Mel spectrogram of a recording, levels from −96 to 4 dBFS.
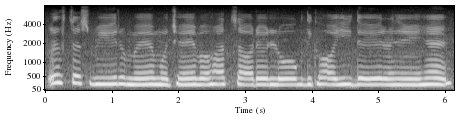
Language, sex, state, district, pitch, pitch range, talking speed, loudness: Hindi, female, Madhya Pradesh, Katni, 215 Hz, 210-225 Hz, 105 wpm, -9 LUFS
